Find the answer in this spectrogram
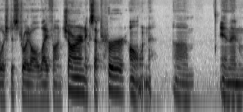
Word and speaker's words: Charn: Charn, not Char. And she spoke something called the deplorable word, a powerful spell which destroyed all life on Charn except her own.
